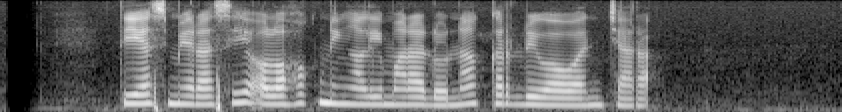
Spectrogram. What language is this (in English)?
Sundanese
